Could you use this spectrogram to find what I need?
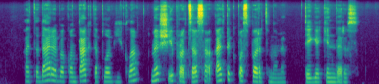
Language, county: Lithuanian, Tauragė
